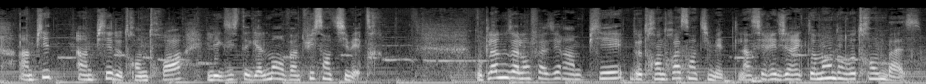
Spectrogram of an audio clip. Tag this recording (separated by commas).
Music, Speech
